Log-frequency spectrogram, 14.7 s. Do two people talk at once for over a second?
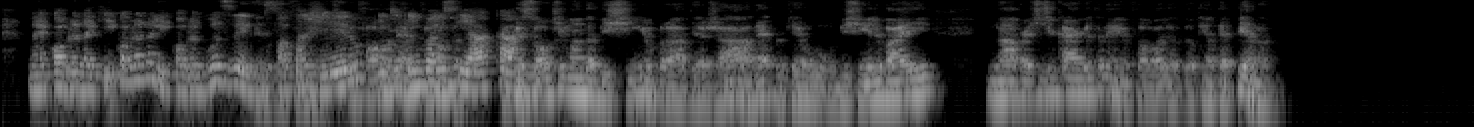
Yes, from 2.5 s

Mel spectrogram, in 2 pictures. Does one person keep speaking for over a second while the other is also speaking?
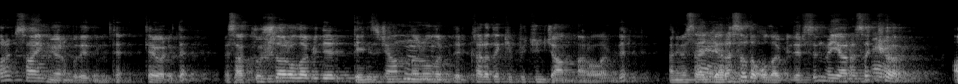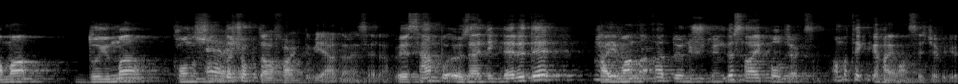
No

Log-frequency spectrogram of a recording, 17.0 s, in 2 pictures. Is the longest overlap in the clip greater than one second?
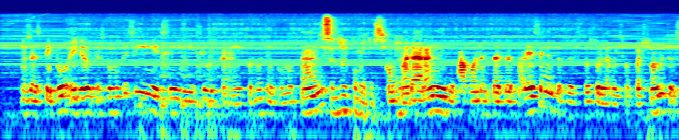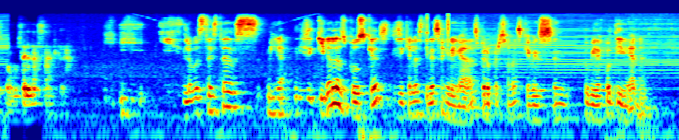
No

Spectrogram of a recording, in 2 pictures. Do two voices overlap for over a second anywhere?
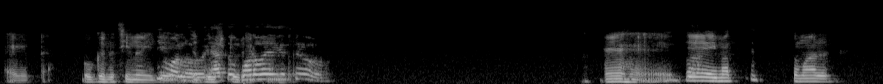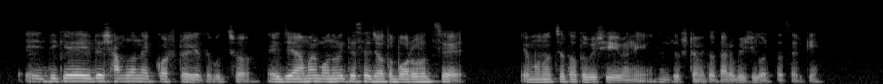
Yes, from 1.6 s

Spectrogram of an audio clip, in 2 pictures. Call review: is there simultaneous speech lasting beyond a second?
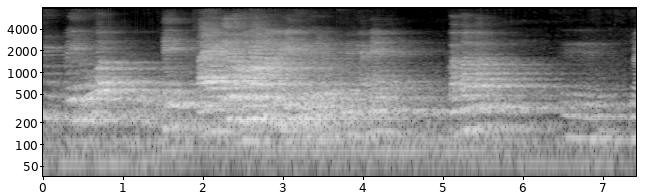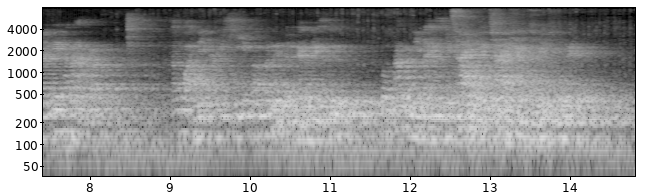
Yes, from 2.3 s

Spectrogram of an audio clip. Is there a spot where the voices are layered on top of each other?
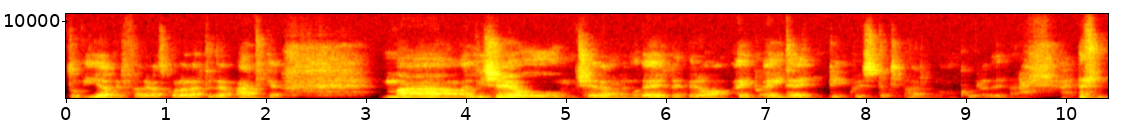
No

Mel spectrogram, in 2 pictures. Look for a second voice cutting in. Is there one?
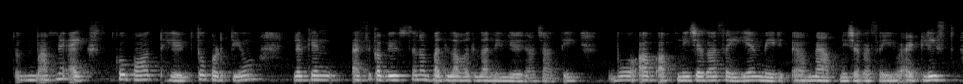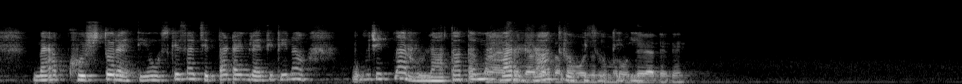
Yes, from 14.5 s

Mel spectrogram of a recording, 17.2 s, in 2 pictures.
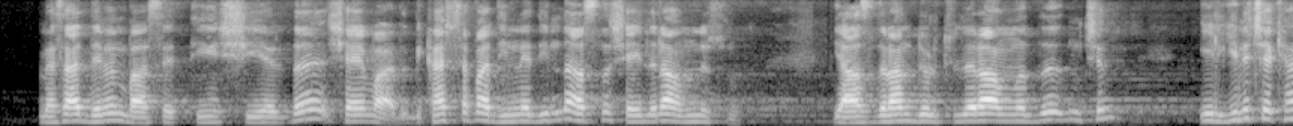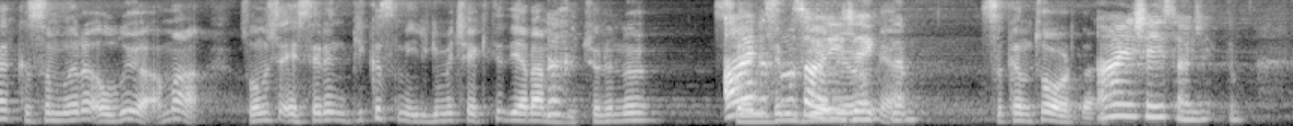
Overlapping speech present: Yes, from 13.4 s

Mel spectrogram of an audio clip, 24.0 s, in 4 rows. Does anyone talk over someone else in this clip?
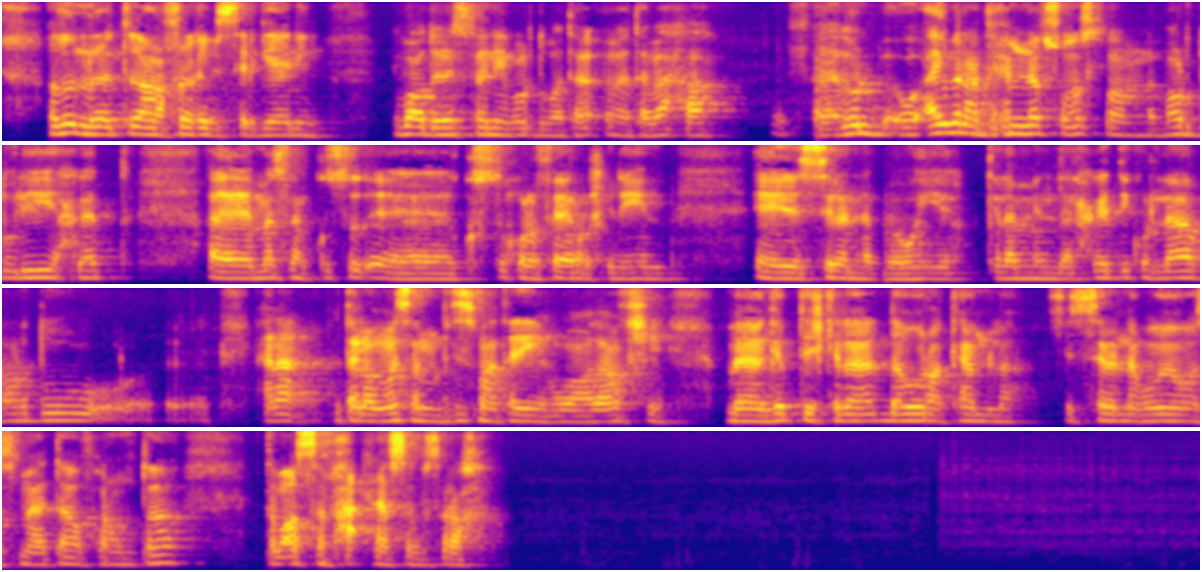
No

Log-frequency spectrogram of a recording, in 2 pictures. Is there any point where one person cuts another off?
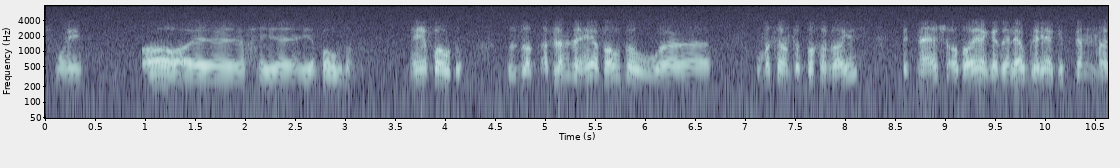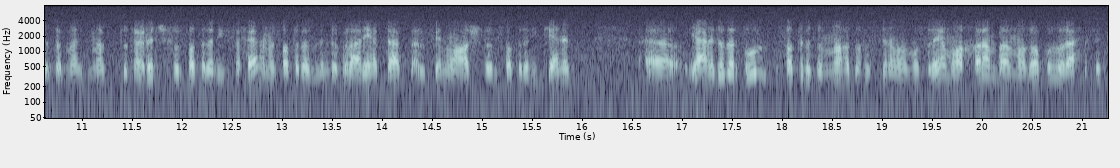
No

